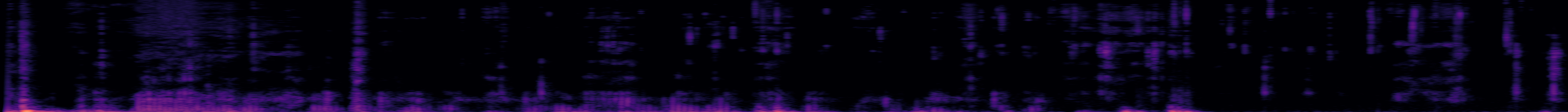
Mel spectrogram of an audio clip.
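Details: Cat eating fish, close-up: wet, irregular chewing and biting, with a heavy low thump and rumble in the first two seconds, then softer smacking bites that fade out after about nine seconds into near silence.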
